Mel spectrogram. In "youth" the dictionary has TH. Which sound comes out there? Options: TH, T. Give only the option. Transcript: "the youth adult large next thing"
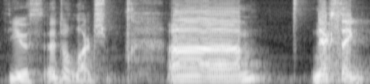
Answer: TH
